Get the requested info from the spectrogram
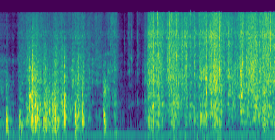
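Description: Wrapping crinkling and rustling as something is unwrapped by hand, in two stretches with a short pause about two seconds in.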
